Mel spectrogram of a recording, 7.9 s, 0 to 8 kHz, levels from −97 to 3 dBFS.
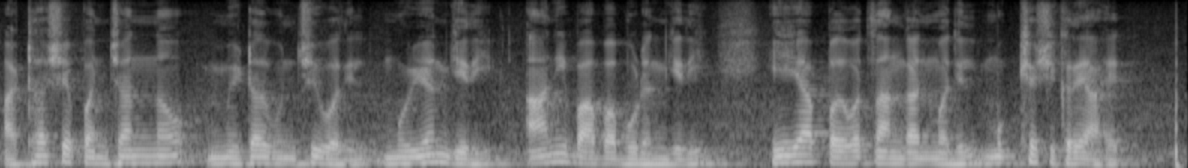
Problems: constant background noise, background conversations at intervals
